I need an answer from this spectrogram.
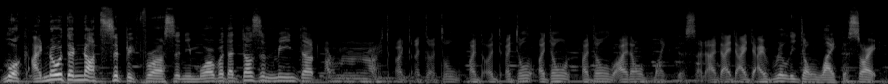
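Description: A man's voice: medium pitch, a little fast, hardly any pauses, lightly acted. A man voicing a grumpy, easily panicked cartoon hedgehog antihero, ranting in exasperation and stammering when nervous. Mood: nervous, flustered. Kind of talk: comic dub voice acting. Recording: music playing behind the voice.

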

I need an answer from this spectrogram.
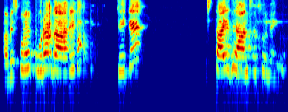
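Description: A woman music teacher who sings sargam note names slowly and patiently explains each step of a raga song to her class. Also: extremely high pitch, fairly bright tone, muffled recording.

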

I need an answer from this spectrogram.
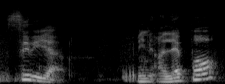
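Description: With a slightly high, very animated voice of darkish tone, a man leads a guided tour through the outdoors and a mud-brick house. He halts often, using fillers and short broken-English phrases, on poor audio with slight background noise.

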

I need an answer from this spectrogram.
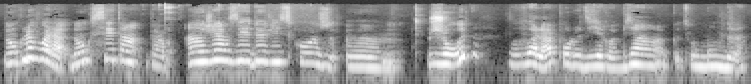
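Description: A woman's voice: high voice, unhurried, hardly any pauses, dark tone. A woman with an accent of her own, chatting casually in a sewing haul video, thinking aloud as she measures fabric, with plenty of hesitations and filler words. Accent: has an accent of her own. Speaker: sewing vlogger.

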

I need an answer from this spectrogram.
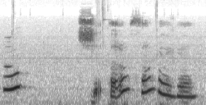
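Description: High-voiced teasing woman gamer. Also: expressive, unhurried, creaky, darkish tone, lo-fi sound, a little hiss or hum. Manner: teasing, incredulous questions. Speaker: gamer on voice chat. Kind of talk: casual gaming banter.

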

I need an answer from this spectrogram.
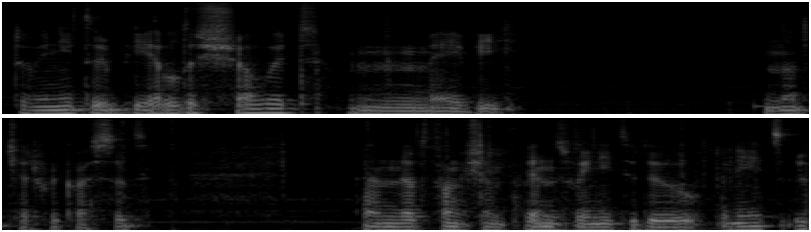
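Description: A middle-aged man with a deep, low voice talks through a live coding session from his home office. He thinks aloud, pausing often with ums and uhs. Faint music and keyboard clatter sit behind him. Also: vocal fry. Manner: thinking aloud, hesitant with many fillers. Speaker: programming tutor.

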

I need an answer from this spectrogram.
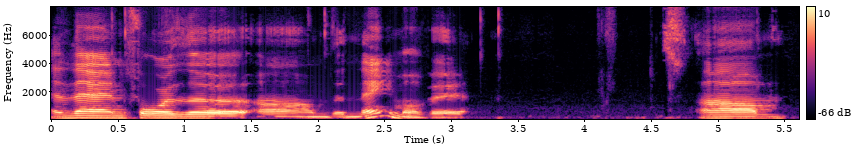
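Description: A man's voice: mid-range voice, drawn-out words, slight background noise. A man hosting a screen-recorded coding tutorial, talking in a laid-back, rambling way full of ums and asides.

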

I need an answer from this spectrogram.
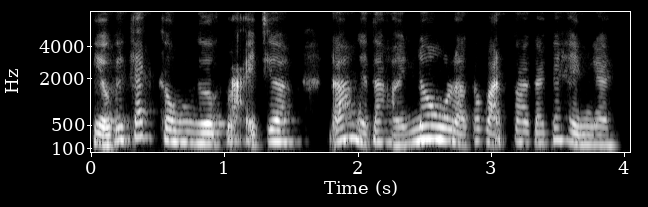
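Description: A woman's voice: mid-range voice, heavy background noise. Woman teaching children. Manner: patient, repeats English phrases slowly, then translates. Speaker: English teacher. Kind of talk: explaining grammar to children.

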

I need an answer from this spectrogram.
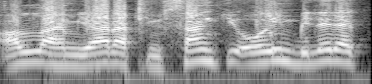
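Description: A man's voice: fairly high pitch, quick pace, dry recording, faint music behind. A young man giving live game commentary, ranting and swearing in frustration at his opponents. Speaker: gaming video host.

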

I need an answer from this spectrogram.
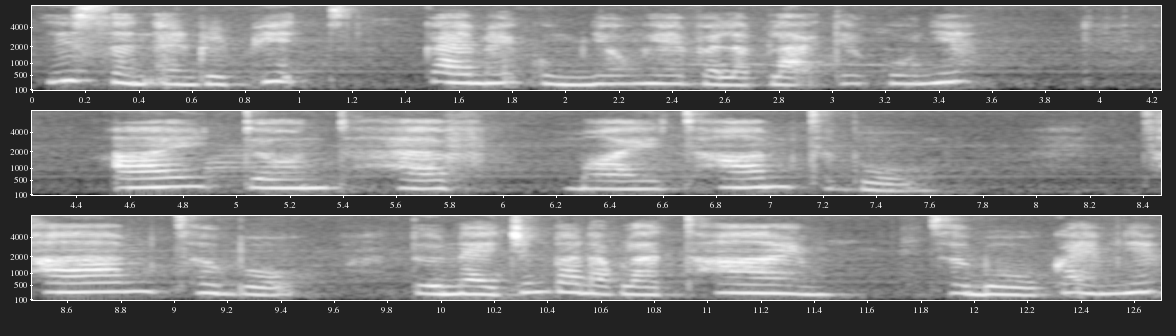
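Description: A Vietnamese-accented woman with a high voice teaches English to children. She talks slowly and clearly and sounds out each word for pupils to repeat. A faint hiss sits behind her. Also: steady tone, rough recording. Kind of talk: grade-six English lesson for children.

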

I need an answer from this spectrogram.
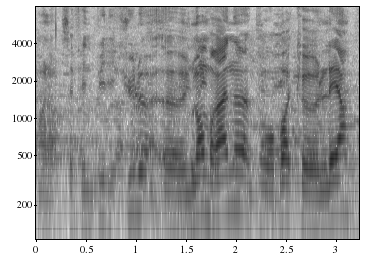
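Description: A man's voice: on the high side, brisk, crowd noise. A man who runs the restaurant, explaining his dishes plainly and matter-of-factly. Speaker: restaurant owner.

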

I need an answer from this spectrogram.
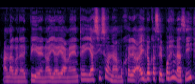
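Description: A man's voice: high-pitched, brisk, a bit bright, slight background noise. A man with an Argentine accent casually commenting on a TV episode, chatty and rambling, with slangy asides and mock-disgusted exclamations. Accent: Argentine Spanish. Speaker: reaction commentator.

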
